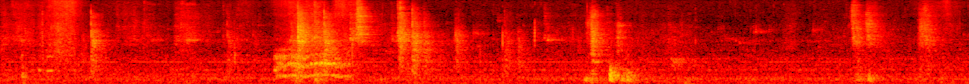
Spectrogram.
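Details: Kitten brothers, a first litter of a Scottish Fold mother and British Shorthair father, play-fighting indoors while making strange noises; brief tonal mewing cries near the third and sixth seconds over soft thumps, patter and rustling of wrestling.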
